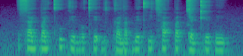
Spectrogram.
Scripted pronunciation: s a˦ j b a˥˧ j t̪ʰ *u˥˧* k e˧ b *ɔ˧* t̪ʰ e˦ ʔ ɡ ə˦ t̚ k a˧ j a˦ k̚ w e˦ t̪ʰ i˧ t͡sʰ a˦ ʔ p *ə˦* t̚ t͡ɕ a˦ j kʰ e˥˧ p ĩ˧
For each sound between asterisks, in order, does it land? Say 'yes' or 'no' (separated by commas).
yes, no, no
